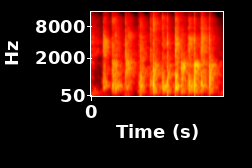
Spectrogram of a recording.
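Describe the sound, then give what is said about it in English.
A quick burst of hand clapping, about a dozen sharp claps over two seconds at a brisk, slightly uneven pace, moderately loud with no voices. “Claps to us.”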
